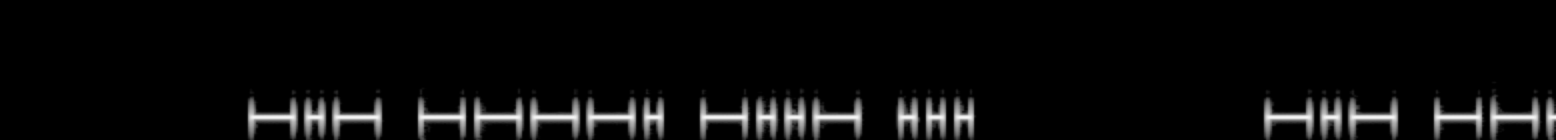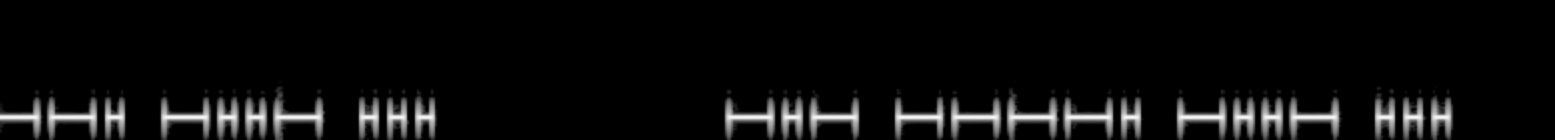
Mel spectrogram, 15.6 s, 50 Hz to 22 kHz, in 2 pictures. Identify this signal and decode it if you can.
Morse code, heard as a keyed tone, about 17 wpm, 700 Hz. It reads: K9XS K9XS K9XS
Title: USA Call Signs - 4 Characters - Repeated 3x - 17wpm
